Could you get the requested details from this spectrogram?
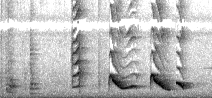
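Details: Laughingthrush song with soft chattering notes at first, then two loud, clear whistles, each sliding sharply down and levelling off, followed by a short upward flick.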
